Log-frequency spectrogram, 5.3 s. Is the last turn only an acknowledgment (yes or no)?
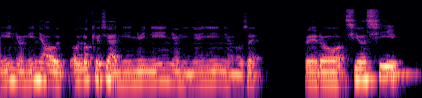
yes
